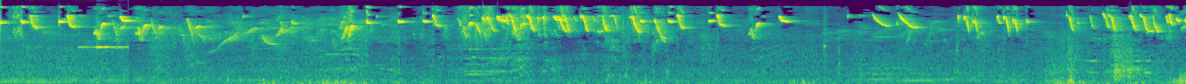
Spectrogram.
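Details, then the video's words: Saffron finch singing in the wild: dense bursts of sharp, high chirps and slurred notes tumble together almost without pause, broken by brief gaps. "Canário da terra livre na natureza"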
